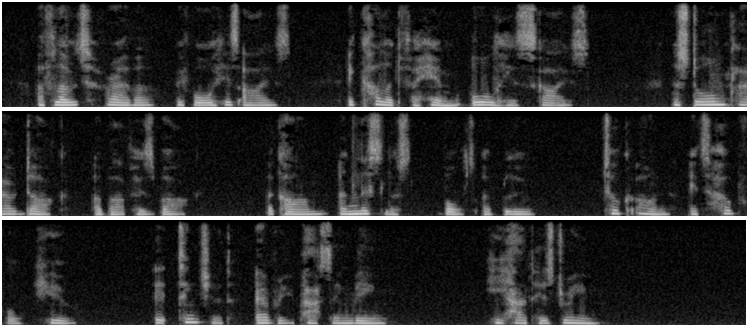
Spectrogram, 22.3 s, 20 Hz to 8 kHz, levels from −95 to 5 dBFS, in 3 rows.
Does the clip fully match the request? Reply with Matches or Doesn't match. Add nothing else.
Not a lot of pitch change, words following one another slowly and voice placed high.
Matches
